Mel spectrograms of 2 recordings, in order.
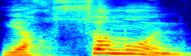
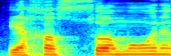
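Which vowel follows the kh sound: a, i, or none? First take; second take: none; a. First: The kh sound is followed by no vowel. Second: The kh sound is followed by an a vowel. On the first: "ഖാഇന് സുക്കൂൻ ഇട്ടിട്ട്" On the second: "ഖാഇന് ഫത്ഹ്"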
